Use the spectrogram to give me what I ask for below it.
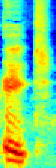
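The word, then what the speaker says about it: eight: Then I have to show them that the number 8, that the GH, you don't pronounce at all.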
